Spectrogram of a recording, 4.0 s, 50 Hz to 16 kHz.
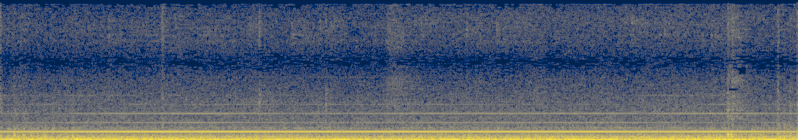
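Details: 1996 Chevrolet S10 Blazer 4.3L 4x4, previously stuck on defrost, after replacing a leaking vacuum line, engine running: even rushing air with no flap clicking or blower rattle; floor vents now work, normal airflow.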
